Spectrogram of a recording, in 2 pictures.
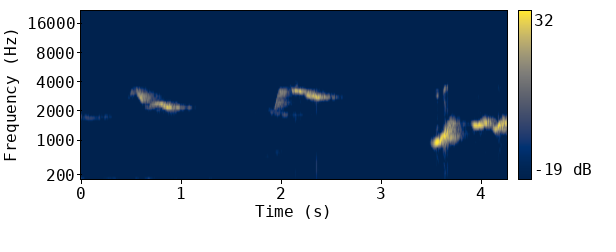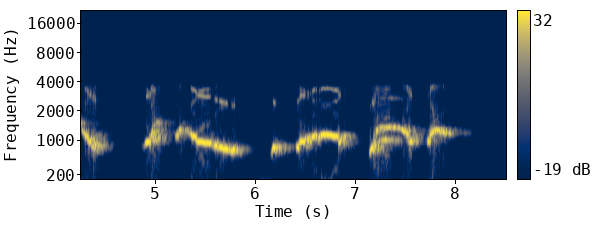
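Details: Fostered African grey parrot chatting in the morning indoors: two high whistled slurs, then a run of loud, warbling mixed whistles and squawky notes over about five seconds.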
